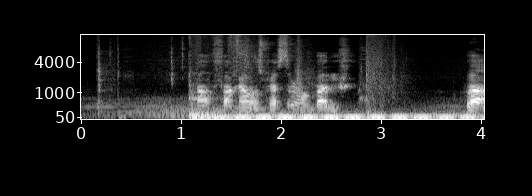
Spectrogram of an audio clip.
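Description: A blade slashes and strikes with a sharp swish.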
